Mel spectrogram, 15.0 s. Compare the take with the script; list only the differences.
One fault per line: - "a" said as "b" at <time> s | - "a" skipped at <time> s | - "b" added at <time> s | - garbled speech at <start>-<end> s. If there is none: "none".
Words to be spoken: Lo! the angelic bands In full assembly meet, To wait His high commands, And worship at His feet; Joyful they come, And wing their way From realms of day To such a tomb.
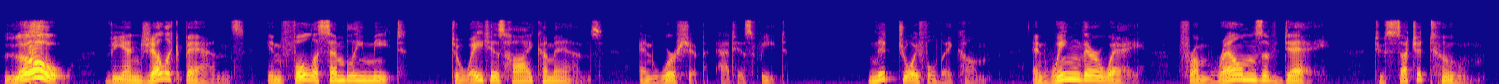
- "knit" added at 8.7 s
